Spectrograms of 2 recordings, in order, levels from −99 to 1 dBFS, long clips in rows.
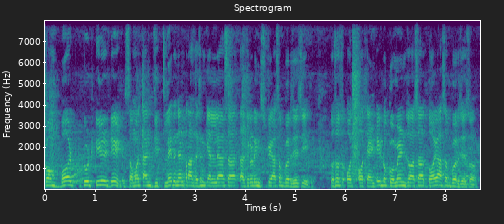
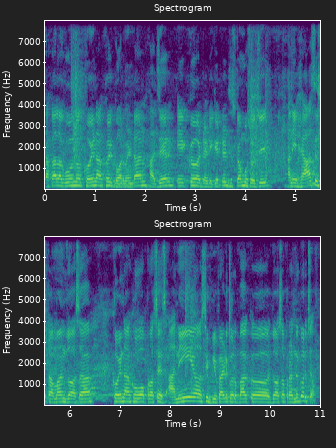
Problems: constant background noise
